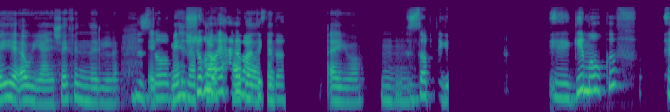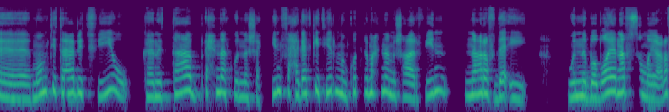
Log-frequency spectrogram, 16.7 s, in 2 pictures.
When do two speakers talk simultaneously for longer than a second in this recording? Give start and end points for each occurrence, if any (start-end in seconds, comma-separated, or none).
1.9-3.6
